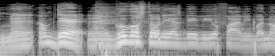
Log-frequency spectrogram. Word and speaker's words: Stoney S Babe: Like, just Google Stoney S Baby, STONEY SBABE. Yes, it's ghetto as fuck. Yes, it's supposed to be pronounced babe, but I do baby.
